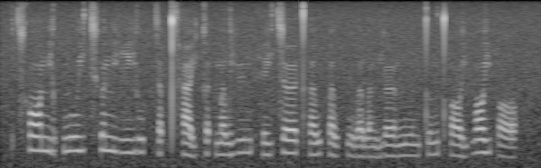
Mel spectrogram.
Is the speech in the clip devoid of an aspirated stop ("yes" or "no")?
no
